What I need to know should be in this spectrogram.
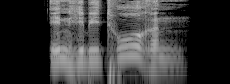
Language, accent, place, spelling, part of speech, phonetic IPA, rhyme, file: German, Germany, Berlin, Inhibitoren, noun, [ɪnhibiˈtoːʁən], -oːʁən, De-Inhibitoren.ogg
- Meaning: plural of Inhibitor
